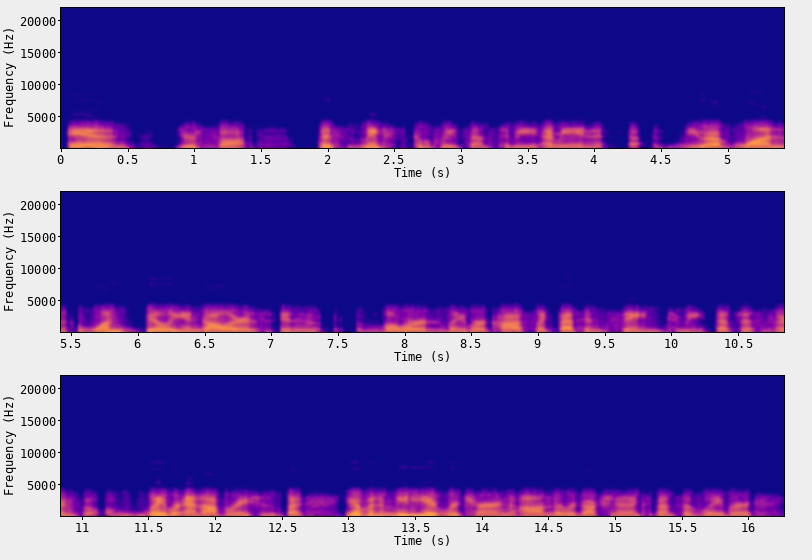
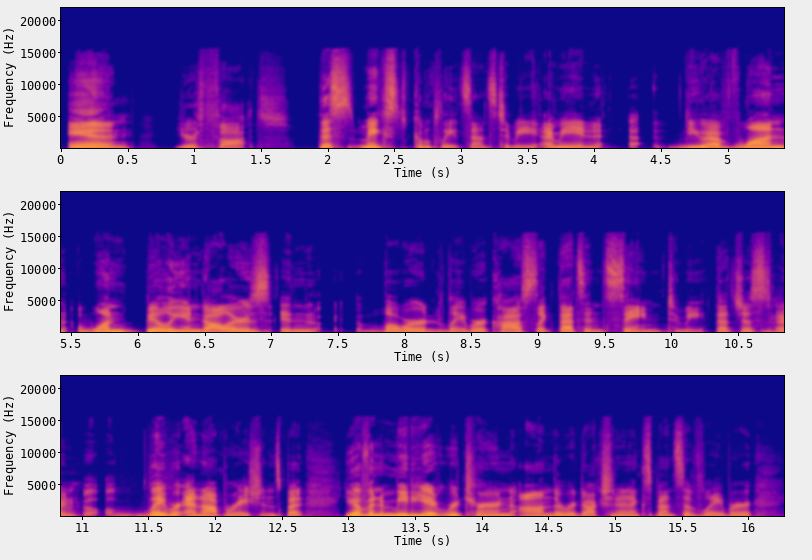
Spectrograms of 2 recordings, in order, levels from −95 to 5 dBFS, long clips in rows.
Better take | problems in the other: second | phone-call audio; poor line

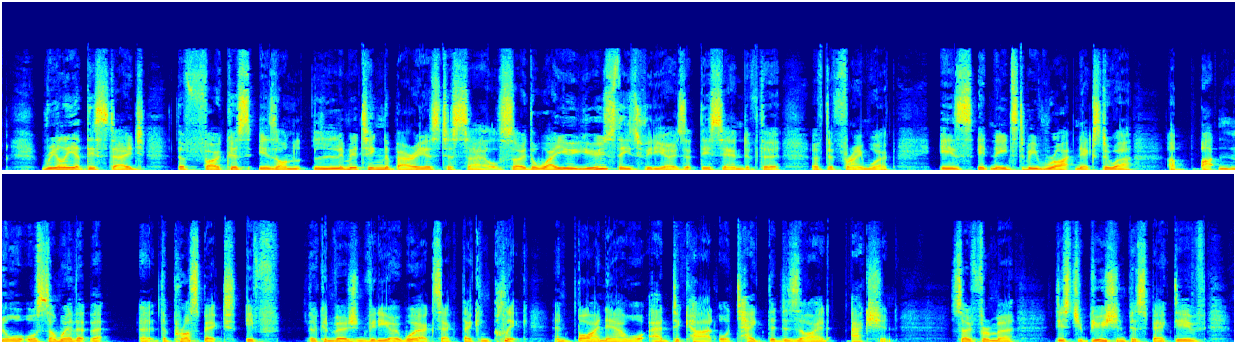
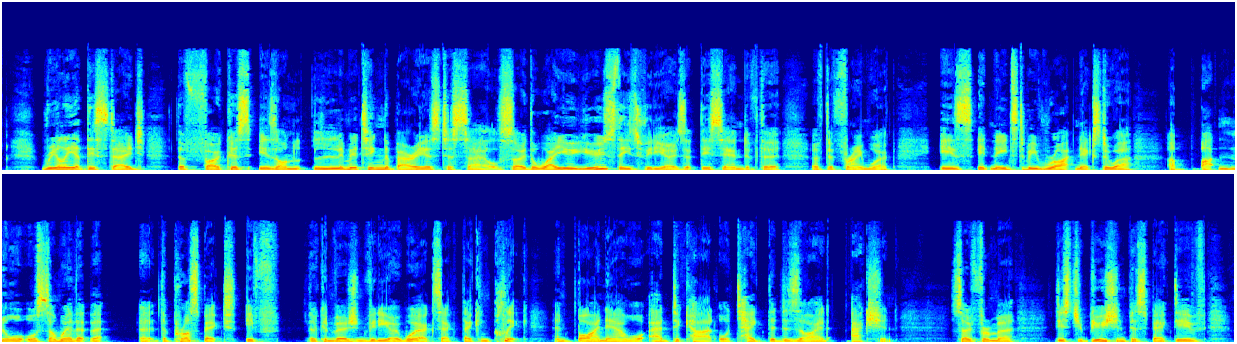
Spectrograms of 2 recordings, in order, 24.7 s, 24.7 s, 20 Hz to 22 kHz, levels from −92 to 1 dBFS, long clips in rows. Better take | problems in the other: neither | garbled, watery; slightly; nothing above 15 kHz; the same in both

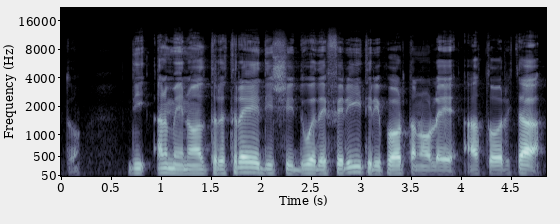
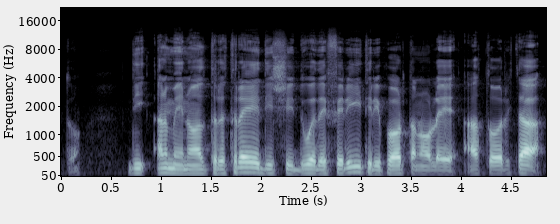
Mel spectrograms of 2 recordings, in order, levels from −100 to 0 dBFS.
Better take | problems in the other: neither | none

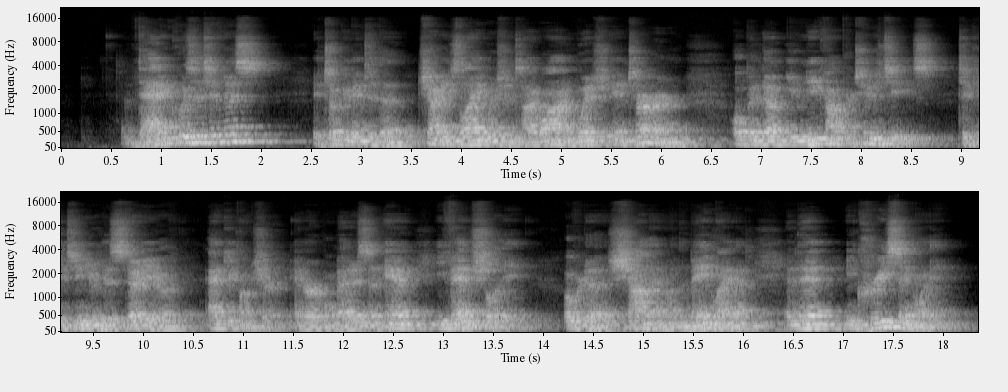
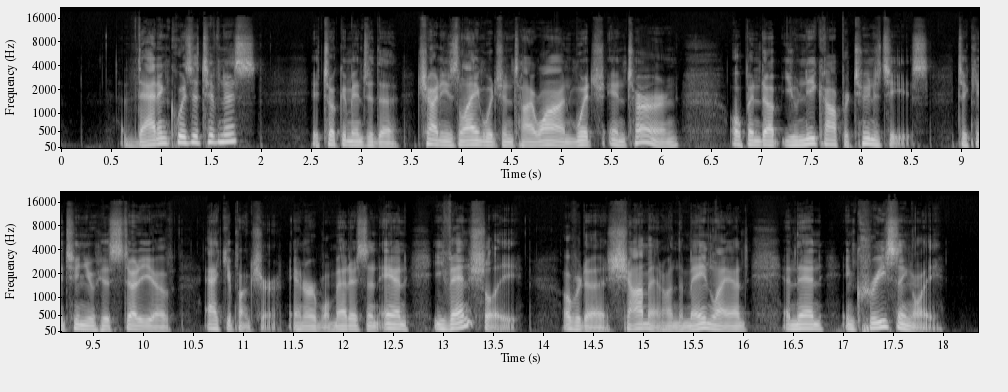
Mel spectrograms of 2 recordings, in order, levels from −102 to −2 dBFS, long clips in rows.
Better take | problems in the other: second | off-mic speech; far // room echo; strong; dies away in 0.7 s

